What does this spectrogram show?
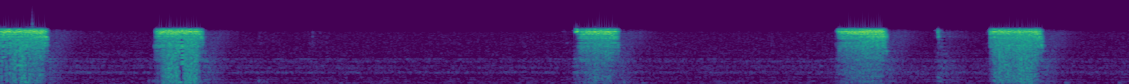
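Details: Hungry owl chicks in a nest box begging for food, only one being fed; harsh hissing screeches about half a second long, five bursts at uneven gaps over eleven seconds, with quiet pauses between.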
